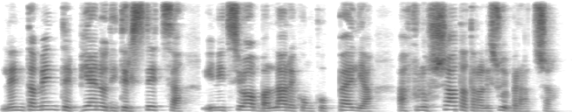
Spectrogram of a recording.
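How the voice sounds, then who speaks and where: A woman narrating a storybook in an expressive, measured reading. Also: a little high.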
